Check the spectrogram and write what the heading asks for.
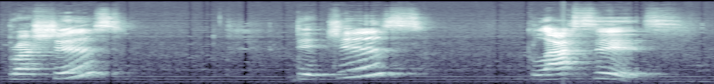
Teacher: create another syllable by adding another vowel sound. It breaks up the way the word is ending.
